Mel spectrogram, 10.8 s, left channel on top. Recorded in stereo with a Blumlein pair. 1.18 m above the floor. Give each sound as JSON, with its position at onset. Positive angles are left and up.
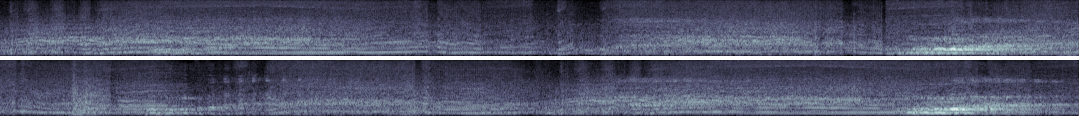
{"t": 1.4, "sound": "laughter", "azimuth_deg": -55, "distance_m": 2.5}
